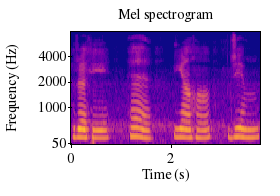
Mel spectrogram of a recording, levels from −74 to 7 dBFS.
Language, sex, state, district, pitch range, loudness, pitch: Hindi, female, Haryana, Rohtak, 200-220 Hz, -16 LUFS, 210 Hz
